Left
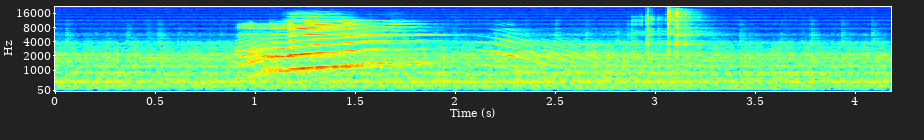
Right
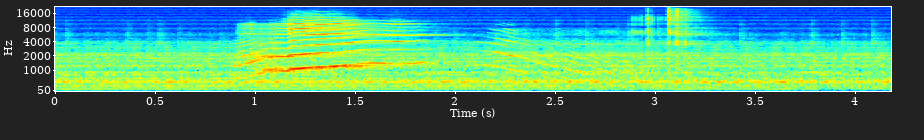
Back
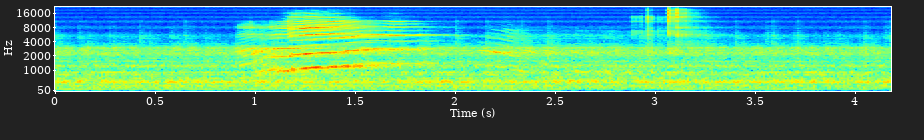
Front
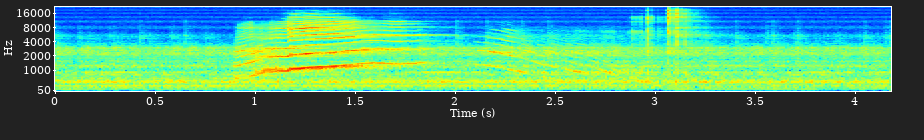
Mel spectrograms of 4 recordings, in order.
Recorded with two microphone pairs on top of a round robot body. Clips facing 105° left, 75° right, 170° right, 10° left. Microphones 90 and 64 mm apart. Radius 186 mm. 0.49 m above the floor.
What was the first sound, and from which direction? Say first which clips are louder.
A squeak: right 2 dB, front 5 dB; 10° right.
